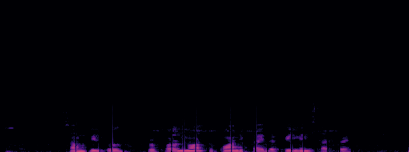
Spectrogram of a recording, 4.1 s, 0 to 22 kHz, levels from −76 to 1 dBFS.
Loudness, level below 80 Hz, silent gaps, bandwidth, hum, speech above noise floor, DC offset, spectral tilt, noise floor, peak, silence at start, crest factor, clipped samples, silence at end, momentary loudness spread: -43 LUFS; -68 dBFS; none; 7.6 kHz; none; 29 dB; under 0.1%; -7.5 dB/octave; -71 dBFS; -26 dBFS; 0.05 s; 18 dB; under 0.1%; 0.6 s; 10 LU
